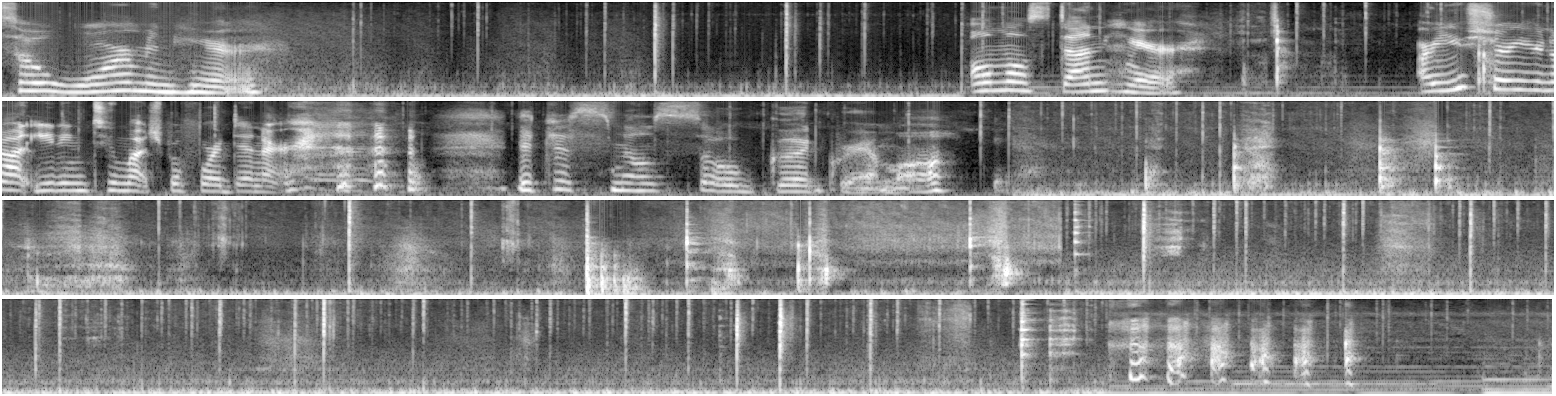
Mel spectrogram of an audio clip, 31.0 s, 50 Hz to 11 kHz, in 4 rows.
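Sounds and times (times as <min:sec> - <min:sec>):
low rumble: 0:00.0 - 0:10.0, 0:12.6 - 0:29.4
food sizzling: 0:00.0 - 0:31.0
utensil scraping a pot: 0:12.8 - 0:24.0.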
